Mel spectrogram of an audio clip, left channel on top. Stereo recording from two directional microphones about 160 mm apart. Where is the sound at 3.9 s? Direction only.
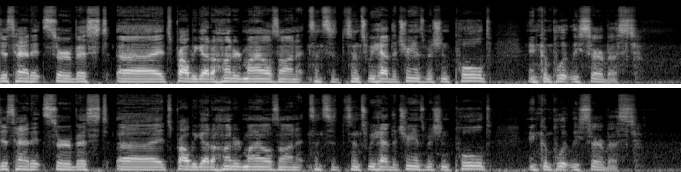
5° right (ahead or behind).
